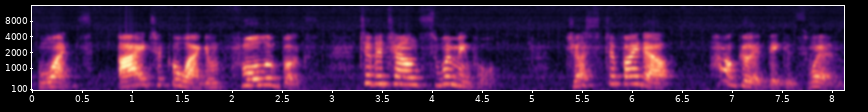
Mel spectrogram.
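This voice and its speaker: A woman reading a children's picture book aloud to school students in an expressive, deliberate storytelling way. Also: sits high. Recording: thin, phone-like narrow-band sound.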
